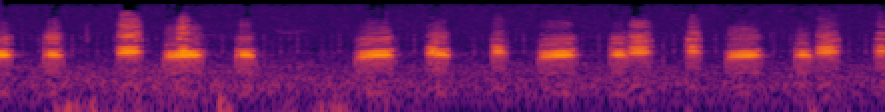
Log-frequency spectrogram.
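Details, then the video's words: Rüppell's korhaan gives a run of hoarse, frog-like croaks, about three a second in uneven pairs and bursts, over a faint background hiss. "Vögel und ihre Stimmen - Rüppelltrappe"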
